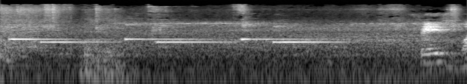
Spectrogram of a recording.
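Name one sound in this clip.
A two-tone electronic chime beeps repeatedly.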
